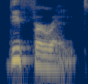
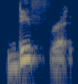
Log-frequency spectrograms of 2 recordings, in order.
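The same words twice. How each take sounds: First: The vowel after the first syllable is pronounced. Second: The vowel after the first syllable is dropped. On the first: The speaker calls it wrong. "you don't need to say different" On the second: The speaker calls it right. "by only saying diff and then moving to the rent"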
